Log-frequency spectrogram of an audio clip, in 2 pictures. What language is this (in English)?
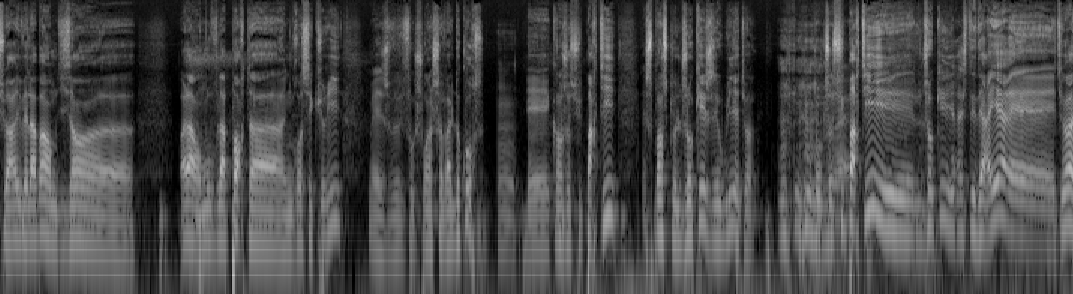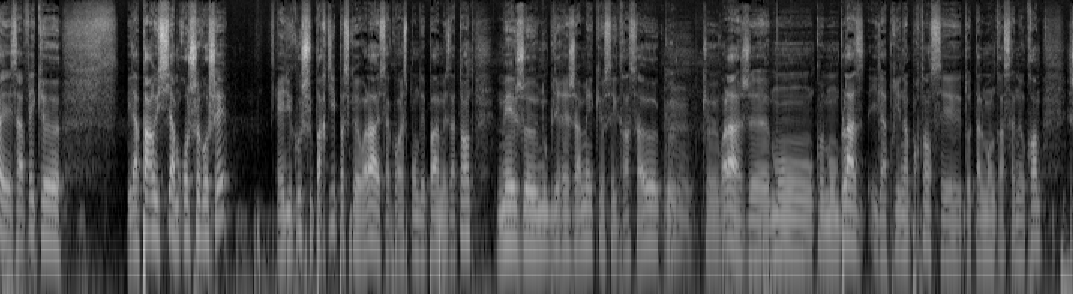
French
